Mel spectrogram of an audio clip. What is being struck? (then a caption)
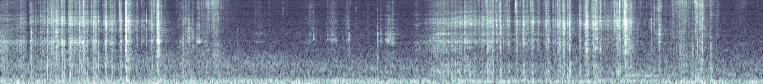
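Bar soap scraped with a blade. A utility knife blade scrapes brittle curls off a dry, palm-sized, coral-orange bar of soap held in the hand. The sound is a quiet, bright, dry scratching with short crisp snaps, fading to a softer hiss in the middle. The scraping then picks up again with more snaps.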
